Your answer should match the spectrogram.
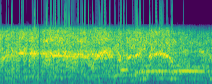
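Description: Live cumbia band playing at full volume, heard from the audience, with a melody line that bends up and down and a long held note near the end.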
